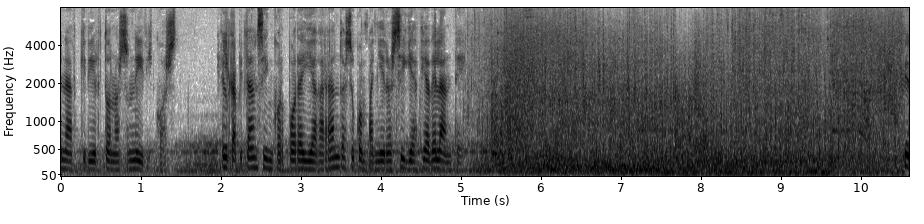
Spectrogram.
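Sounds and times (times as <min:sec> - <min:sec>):
speech: 0:00.0 - 0:06.4
explosion: 0:05.0 - 0:10.5.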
